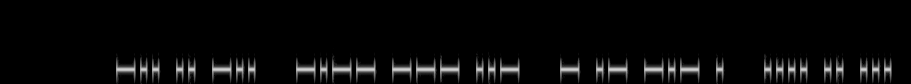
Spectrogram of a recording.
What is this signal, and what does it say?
Morse code, heard as a keyed tone, about 20 wpm, 700 Hz. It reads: DID YOU TAKE HIS
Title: Sentences from Top 1000 Words - Review Part 1 - 20wpm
